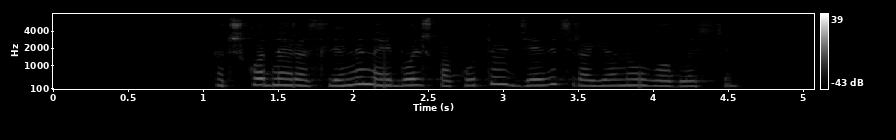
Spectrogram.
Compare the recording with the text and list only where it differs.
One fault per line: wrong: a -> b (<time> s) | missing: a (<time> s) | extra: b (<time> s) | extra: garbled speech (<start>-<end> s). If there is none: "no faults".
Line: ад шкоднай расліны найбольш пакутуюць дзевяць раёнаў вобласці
no faults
